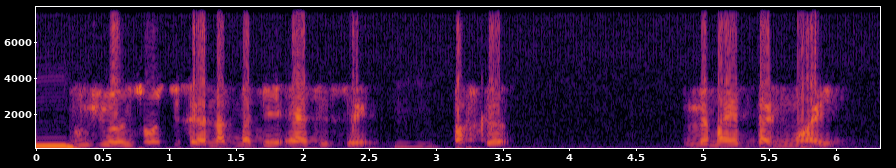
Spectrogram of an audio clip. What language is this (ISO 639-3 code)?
wol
